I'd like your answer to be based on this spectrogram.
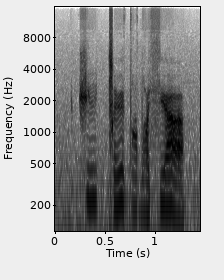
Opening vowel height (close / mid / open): close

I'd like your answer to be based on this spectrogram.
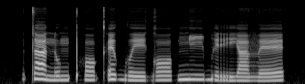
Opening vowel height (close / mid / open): open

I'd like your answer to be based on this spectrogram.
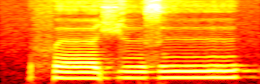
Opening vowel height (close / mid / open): mid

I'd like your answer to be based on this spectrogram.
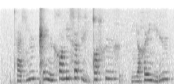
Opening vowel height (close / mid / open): open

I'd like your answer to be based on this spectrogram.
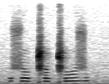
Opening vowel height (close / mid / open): mid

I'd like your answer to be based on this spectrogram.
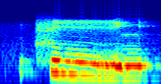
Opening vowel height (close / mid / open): close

